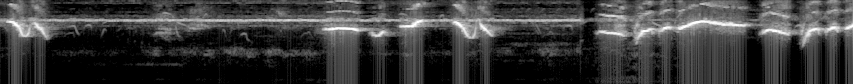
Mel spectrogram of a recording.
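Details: Oriental magpie-robin singing well: scattered downward whistled slurs over a steady high tone, then a lively run of rising and falling melodic whistles.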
